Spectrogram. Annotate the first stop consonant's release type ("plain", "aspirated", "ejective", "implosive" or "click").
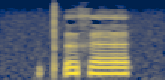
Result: ejective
